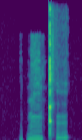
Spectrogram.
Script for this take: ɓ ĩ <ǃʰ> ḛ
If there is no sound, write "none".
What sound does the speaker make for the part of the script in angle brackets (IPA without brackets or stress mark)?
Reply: kʰ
